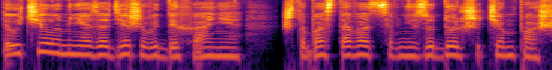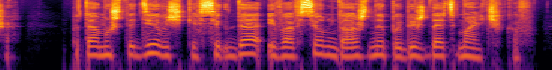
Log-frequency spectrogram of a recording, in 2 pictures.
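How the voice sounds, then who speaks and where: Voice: mid-range voice, steady tone, fast talker, fairly bright tone, no echo, close to an everyday voice. A reader voicing a stubborn young woman grieving in wartime, in a dry studio audiobook recording. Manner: cold, insistent, pleading. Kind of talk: audiobook character voice.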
